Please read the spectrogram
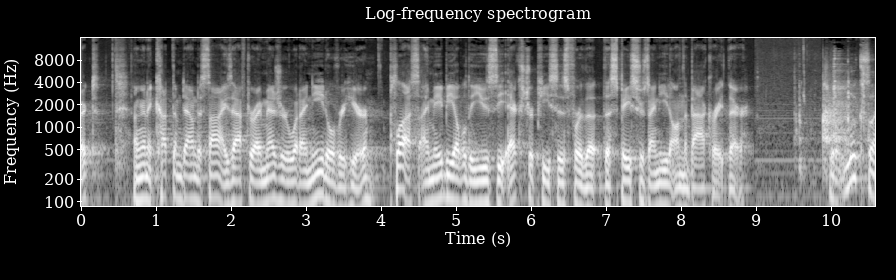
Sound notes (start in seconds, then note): none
